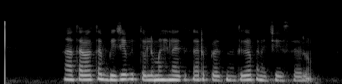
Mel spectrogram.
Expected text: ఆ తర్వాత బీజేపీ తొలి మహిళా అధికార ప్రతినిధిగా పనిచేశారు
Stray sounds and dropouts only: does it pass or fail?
pass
